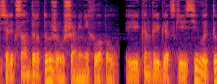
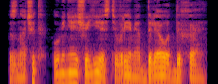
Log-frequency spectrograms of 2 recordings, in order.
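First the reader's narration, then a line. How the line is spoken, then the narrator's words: Sighing. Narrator (Russian): вздохнула Адельхайда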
